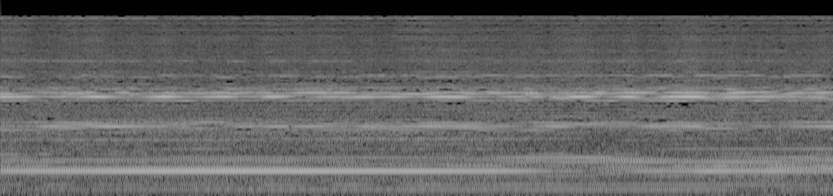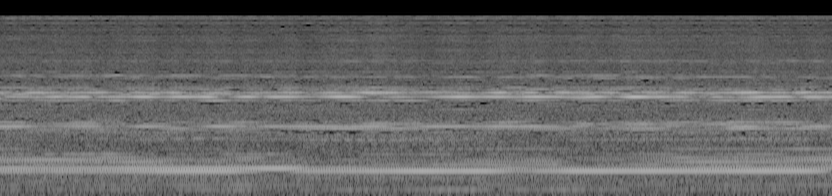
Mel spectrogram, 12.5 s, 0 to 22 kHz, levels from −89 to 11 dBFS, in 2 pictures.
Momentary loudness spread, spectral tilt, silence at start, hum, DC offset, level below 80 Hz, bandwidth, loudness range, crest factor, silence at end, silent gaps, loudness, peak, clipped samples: 3 LU; -1 dB/octave; 0 s; none; under 0.1%; -56 dBFS; 16.5 kHz; 1 LU; 14 dB; 0 s; none; -19 LUFS; -8 dBFS; under 0.1%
